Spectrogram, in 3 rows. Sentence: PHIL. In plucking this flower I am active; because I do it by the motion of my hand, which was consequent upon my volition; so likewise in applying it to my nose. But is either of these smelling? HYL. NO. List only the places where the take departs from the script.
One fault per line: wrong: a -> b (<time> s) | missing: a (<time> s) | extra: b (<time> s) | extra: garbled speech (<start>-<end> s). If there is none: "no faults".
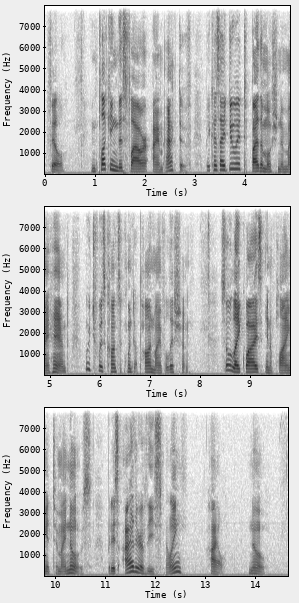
no faults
